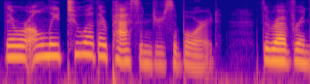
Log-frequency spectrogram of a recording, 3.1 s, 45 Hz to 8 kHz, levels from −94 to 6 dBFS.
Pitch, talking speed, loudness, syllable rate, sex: 200 Hz, 175 wpm, -20 LUFS, 6.5 syllables/s, female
